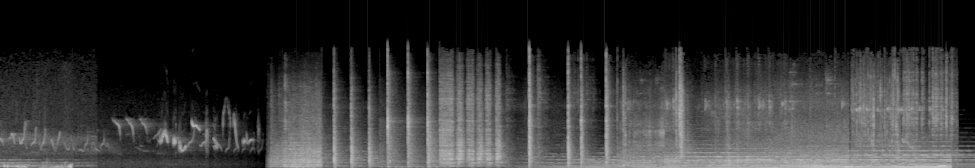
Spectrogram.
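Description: Sparrows chirping. About four seconds in comes a dense run of sharp clicks and scraping, and from about eight seconds in music of sustained notes over a steady low bass builds up and carries on.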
